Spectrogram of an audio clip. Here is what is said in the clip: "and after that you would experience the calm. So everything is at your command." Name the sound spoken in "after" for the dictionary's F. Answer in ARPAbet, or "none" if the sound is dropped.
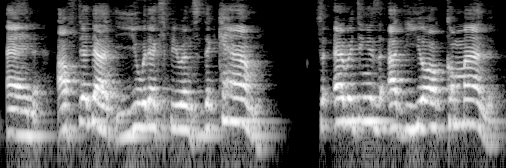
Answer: F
